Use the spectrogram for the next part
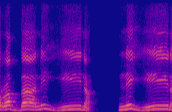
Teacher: हम दोनों या को मर्ज कर रहे हैं, दोनों या को हम मर्ज करके पढ़ रहे हैं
